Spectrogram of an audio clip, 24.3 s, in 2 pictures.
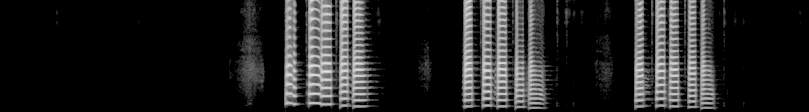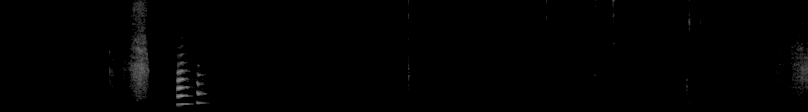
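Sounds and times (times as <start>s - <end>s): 
trumpet: 4.3s - 5.7s, 7.0s - 8.3s, 9.5s - 10.9s.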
